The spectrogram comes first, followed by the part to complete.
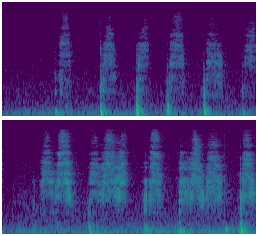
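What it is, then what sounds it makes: Marker writing on a small melamine whiteboard. A blue dry-erase marker writes text on a small melamine lap whiteboard lying flat, its tip squeaking and tapping on the smooth white surface. Short, sharp taps with low thumps mix with longer bright squeaky strokes, in an uneven rhythm.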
